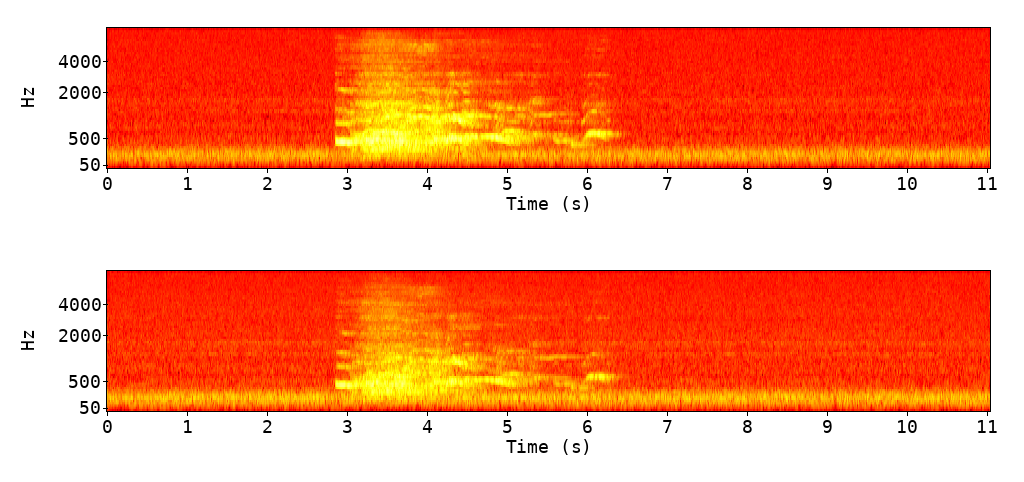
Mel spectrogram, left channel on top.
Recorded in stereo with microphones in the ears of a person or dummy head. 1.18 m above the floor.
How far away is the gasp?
About 1.7 m.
